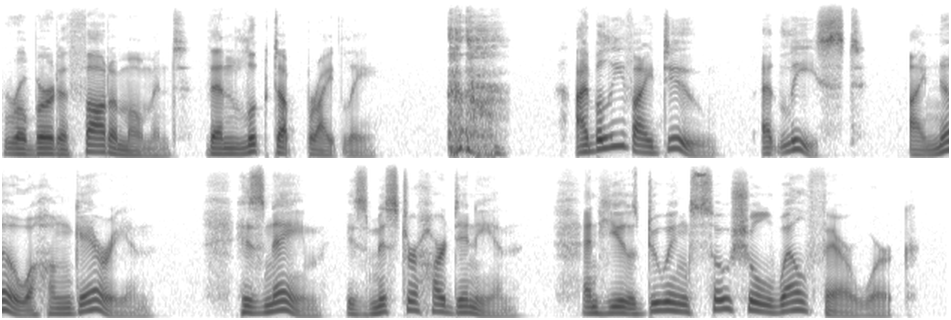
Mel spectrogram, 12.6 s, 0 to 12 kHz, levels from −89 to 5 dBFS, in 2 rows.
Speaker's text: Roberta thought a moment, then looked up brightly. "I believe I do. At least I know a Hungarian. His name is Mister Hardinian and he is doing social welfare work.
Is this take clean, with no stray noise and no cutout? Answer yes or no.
no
